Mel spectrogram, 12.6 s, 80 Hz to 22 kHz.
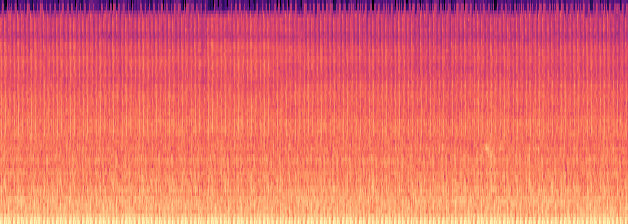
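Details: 1972 Gravely 816 tractor, Kohler Command 18 engine, first run after cutting the carb fix: hard, even knock about four per second over the drone; rod knock, engine blown up, power steering barely working.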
